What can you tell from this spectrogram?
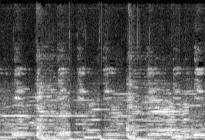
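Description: Live Javanese dance accompaniment music: a deep beat roughly once a second under a repeating melodic phrase of sustained notes.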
